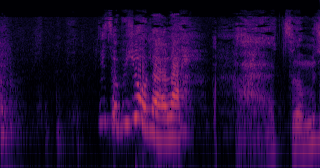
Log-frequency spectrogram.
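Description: An elderly woman asks a question in a soft voice.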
